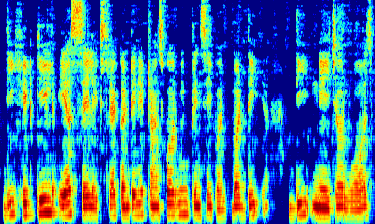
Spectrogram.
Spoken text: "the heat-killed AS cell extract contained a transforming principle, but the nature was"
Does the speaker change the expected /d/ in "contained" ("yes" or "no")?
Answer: yes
